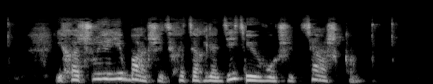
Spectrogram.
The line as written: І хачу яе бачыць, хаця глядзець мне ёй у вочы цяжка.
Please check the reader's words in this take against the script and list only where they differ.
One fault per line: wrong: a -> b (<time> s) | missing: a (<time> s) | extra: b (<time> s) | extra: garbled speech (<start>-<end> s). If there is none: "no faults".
missing: мне (2.4 s)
